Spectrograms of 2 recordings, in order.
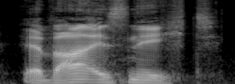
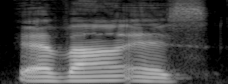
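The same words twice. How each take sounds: First: Loud, firm denial; commanding old captain. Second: High, loud contradiction; insistent madman. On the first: Father contradicting his mad son, commanding. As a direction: state it as a forceful order. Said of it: "gebot der Alte". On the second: Mad son contradicting his father, insistent. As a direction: insist in a raised, excited voice. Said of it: "behauptete der Irre". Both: Acted.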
